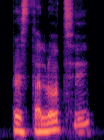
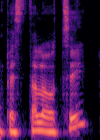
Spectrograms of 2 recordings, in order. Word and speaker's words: Pestalozzi: y por eso e el apellido suena pestalotzi, pero nadie más que los italianos lo pronuncian así, pestalotzi, eh como pizza.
